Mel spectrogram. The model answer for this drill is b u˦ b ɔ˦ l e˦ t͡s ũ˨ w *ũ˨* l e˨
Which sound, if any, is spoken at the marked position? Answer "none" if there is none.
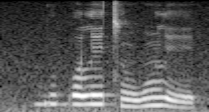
ũ˦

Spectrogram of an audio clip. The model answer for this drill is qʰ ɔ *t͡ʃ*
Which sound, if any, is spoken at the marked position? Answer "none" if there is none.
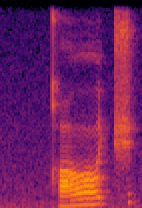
t͡ʃ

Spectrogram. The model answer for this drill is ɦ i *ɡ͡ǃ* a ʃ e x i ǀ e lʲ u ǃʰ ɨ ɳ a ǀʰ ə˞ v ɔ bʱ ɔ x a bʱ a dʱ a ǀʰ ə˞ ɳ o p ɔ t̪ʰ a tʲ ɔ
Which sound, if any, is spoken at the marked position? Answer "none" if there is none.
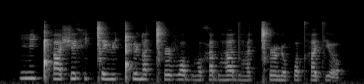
ǃʰ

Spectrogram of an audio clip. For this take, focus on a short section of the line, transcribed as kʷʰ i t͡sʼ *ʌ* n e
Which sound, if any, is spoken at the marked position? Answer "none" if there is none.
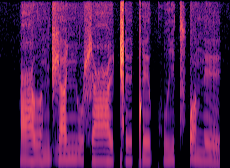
ɔ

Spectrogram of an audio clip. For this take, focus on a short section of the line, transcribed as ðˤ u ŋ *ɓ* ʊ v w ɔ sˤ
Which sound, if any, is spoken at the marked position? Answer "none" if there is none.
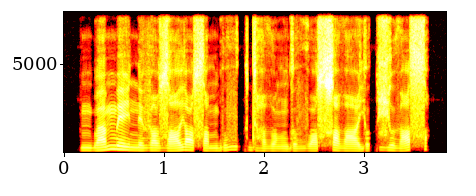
ɡ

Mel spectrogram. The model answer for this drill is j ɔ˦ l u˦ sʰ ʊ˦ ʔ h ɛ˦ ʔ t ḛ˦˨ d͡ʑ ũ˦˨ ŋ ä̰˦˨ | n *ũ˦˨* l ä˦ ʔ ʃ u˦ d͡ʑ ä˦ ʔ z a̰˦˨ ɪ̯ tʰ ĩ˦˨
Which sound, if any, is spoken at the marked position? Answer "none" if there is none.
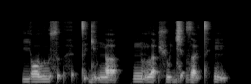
ũ˦˨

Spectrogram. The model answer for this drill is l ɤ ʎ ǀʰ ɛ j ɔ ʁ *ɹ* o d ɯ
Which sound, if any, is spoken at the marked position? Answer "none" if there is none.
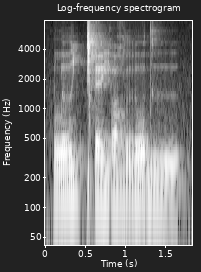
r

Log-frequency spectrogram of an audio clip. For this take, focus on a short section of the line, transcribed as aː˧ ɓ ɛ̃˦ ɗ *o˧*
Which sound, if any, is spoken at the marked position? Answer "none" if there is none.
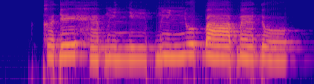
o˧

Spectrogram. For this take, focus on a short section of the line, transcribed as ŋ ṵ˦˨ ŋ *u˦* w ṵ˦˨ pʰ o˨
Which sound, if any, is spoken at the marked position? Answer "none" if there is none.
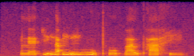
u˦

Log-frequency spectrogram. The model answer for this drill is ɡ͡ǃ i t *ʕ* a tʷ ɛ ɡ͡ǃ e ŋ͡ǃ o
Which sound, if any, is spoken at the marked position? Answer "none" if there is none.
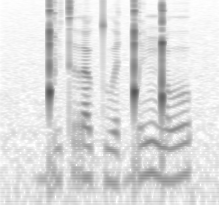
r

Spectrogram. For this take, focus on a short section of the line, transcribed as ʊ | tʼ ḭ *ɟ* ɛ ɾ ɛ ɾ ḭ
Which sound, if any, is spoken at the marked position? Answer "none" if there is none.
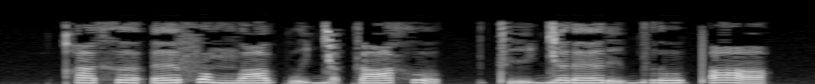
ɟ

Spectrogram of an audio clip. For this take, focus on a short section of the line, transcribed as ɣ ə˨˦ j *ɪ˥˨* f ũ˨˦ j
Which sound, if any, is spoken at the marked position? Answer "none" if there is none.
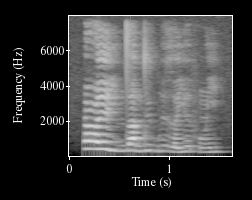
ɨ˥˨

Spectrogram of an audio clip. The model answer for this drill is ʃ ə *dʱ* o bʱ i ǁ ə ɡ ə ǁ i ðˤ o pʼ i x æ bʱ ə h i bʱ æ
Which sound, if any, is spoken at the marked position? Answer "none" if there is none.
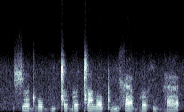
dʱ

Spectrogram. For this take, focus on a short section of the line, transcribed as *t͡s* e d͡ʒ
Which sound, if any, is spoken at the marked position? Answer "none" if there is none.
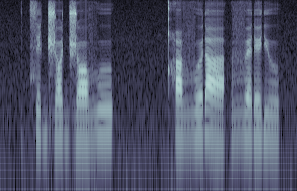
t͡s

